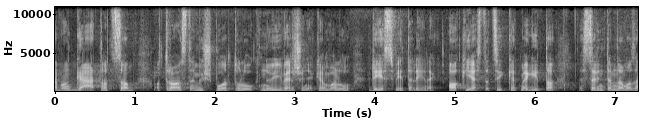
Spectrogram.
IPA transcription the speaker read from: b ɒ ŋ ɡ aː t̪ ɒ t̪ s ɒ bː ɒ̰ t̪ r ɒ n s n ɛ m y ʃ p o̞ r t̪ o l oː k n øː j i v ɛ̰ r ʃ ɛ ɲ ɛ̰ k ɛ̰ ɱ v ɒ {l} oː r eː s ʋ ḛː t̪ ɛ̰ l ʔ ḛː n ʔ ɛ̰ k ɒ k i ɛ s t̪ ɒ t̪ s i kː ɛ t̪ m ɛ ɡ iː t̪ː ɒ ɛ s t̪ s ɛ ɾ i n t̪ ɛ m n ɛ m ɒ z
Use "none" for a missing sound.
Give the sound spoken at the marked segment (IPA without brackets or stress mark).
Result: l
